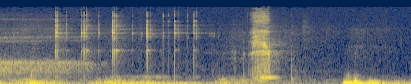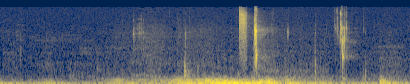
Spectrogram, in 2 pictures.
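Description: A glass beer bottle clicks and taps against teeth for ASMR, a series of sharp, irregular little clinks with a heavier knock partway through and soft mouth noises between, no talking.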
